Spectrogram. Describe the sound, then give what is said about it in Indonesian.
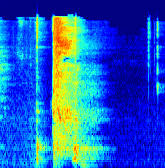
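A person coughs, a short sharp burst followed by a longer rough, throaty cough lasting about a second, then quiet with a faint click. “Mohon maaf ini agak masih batuk.”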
